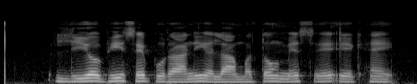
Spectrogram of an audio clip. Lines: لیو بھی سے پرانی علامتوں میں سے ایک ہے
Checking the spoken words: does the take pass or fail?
pass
